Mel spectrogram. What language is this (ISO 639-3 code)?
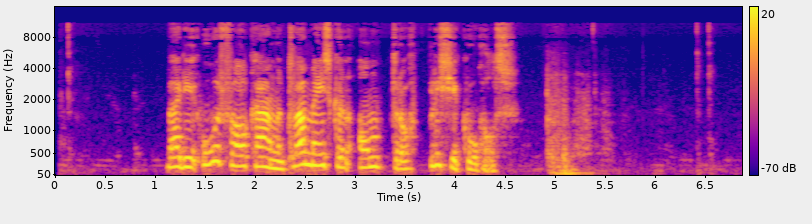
fry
